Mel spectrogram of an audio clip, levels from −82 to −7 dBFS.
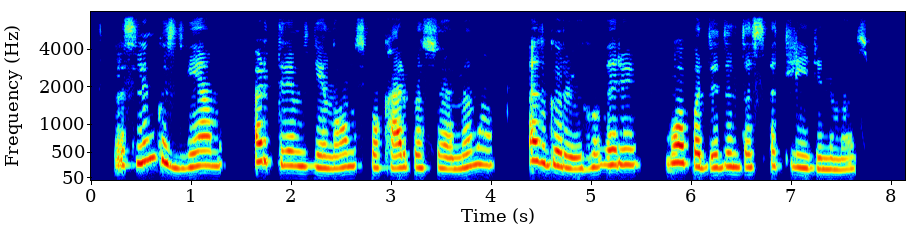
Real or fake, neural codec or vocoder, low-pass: real; none; 7.2 kHz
